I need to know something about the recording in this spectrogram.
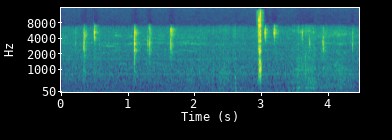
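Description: Faint, scattered clicks of a computer mouse and keyboard as code is copied and pasted, with one sharper click about three seconds in.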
